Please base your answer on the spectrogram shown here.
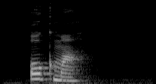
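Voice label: "окма" Komi-Zyrian, female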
